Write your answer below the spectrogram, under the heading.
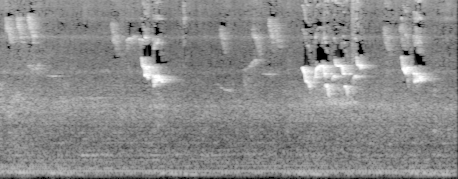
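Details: Oriental magpie-robin in the morning giving a run of varied whistles and thin high chips, louder rich phrases near the middle and end, with a soft low hum throughout.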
